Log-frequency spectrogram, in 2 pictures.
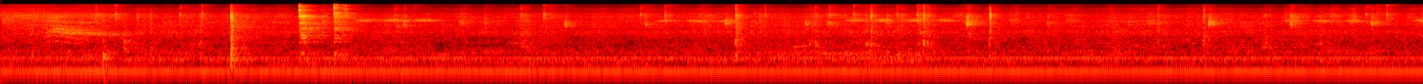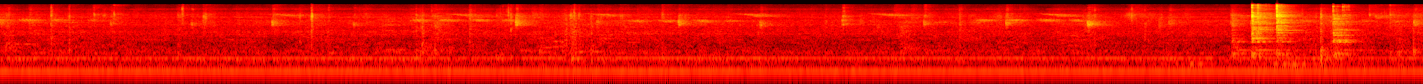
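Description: Scissors cutting paper and paper being handled: scattered sharp snips and rustles as wrapping paper is trimmed along a book's edge, with a loud cluster of snips near the end. A steady low hum runs underneath.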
